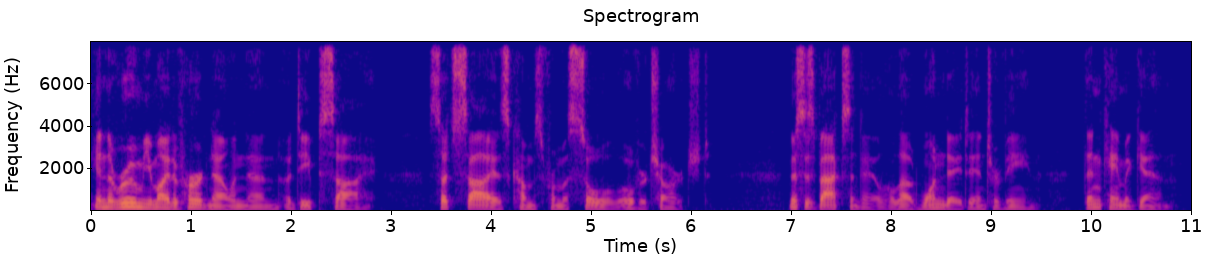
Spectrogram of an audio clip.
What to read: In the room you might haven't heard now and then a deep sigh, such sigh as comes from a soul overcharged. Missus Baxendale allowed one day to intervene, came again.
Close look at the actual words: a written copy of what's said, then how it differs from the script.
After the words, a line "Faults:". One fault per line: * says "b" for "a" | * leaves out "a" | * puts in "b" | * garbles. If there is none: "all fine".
In the room you might have heard now and then a deep sigh, such sigh as comes from a soul overcharged. Missus Baxendale allowed one day to intervene, then came again.
Faults:
* says "have" for "haven't"
* puts in "then"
